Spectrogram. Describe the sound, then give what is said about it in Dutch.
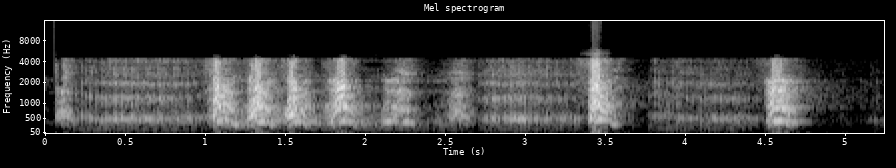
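Several dogs bark and growl in a brief scuffle after chasing other dogs, with a rapid cluster of sharp barks followed by a couple of louder, isolated barks over continuous snarling. “Goed, dat was een kleine hondenruzie.”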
